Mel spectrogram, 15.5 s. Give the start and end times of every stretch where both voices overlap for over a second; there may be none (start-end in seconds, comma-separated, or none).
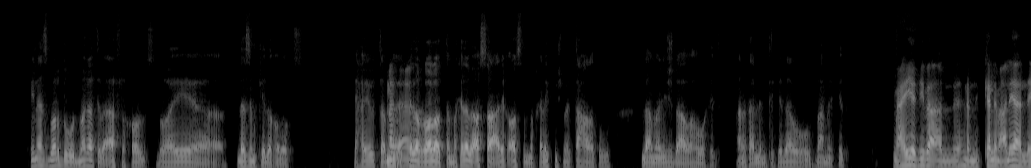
none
